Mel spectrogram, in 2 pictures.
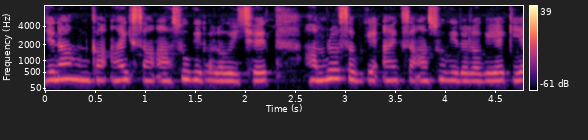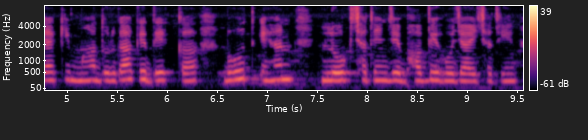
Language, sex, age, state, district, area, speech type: Maithili, female, 18-30, Bihar, Muzaffarpur, rural, spontaneous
